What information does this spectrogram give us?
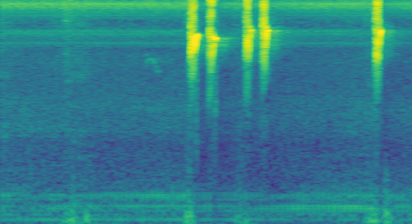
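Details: Sunbird calls played as therapy to make a bird sing: two pairs of piercing, very high chirps, then one more after a gap, with a faint low hum and soft background noise.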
